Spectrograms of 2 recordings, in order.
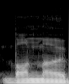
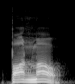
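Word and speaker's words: bon mot: Yeah, I just All right, that makes sense that it is silent. I'm so glad you said it. Bon Mo.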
